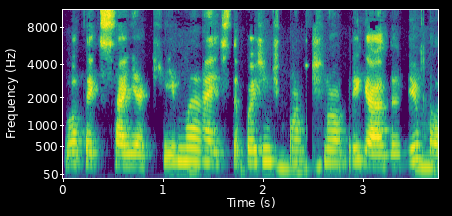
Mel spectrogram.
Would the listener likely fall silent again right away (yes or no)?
no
